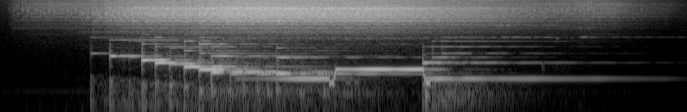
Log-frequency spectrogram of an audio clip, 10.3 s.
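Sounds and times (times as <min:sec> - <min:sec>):
savanna jingle: 0:01.6 - 0:09.4.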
